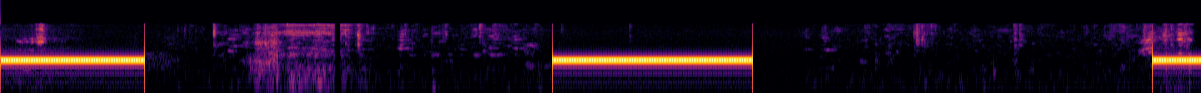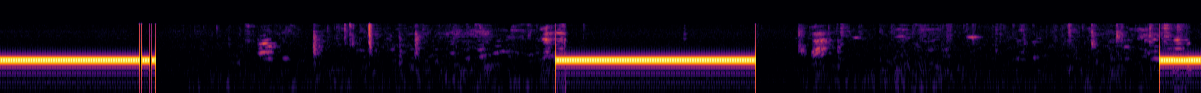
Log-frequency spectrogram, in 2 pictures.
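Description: Telephone tone while placing a call: a loud, steady mid-pitched beep about two seconds long repeats at regular intervals of roughly six seconds, with faint scattered noises in the quiet gaps.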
